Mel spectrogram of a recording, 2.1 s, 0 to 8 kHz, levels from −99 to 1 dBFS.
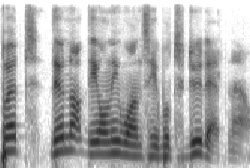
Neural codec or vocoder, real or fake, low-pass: none; real; 7.2 kHz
